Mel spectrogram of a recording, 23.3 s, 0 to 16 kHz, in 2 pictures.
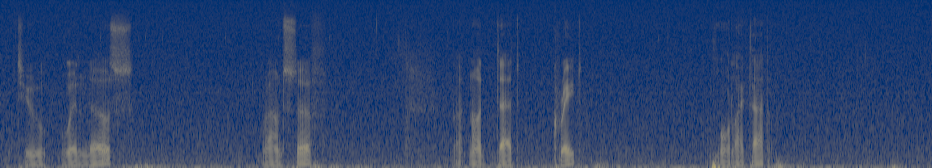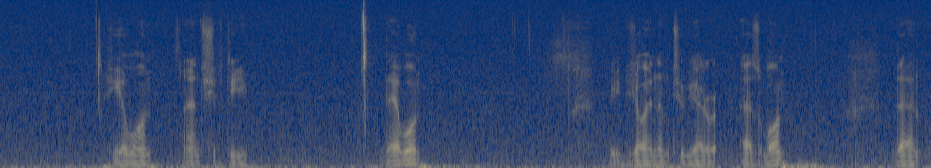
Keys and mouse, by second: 7.2 s, 14.2 shift+d.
